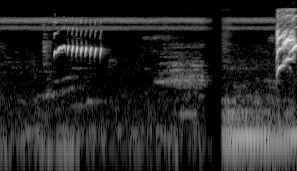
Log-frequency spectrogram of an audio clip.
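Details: Female canary call meant to arouse males and make them sing keenly: a rapid trill of about eight bright, evenly spaced notes, a soft pause, then one loud, harsh, sweeping chirp at the end over a low hum.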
